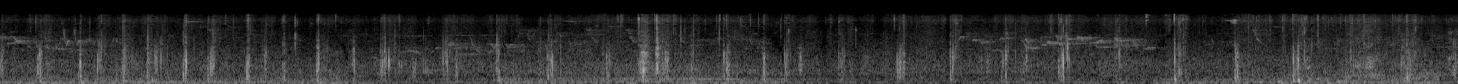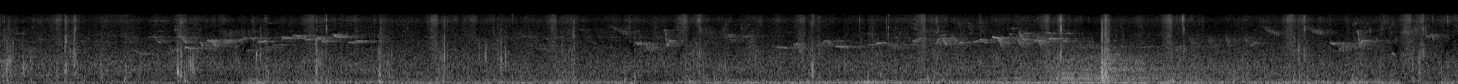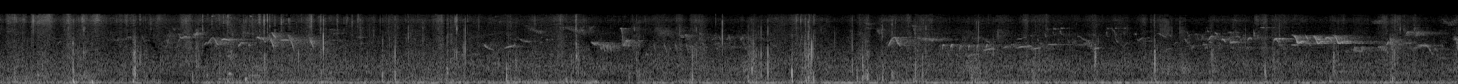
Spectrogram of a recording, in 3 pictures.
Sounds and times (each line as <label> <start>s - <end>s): birds sing 0.0s - 43.7s
footsteps through the woods 0.0s - 43.7s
